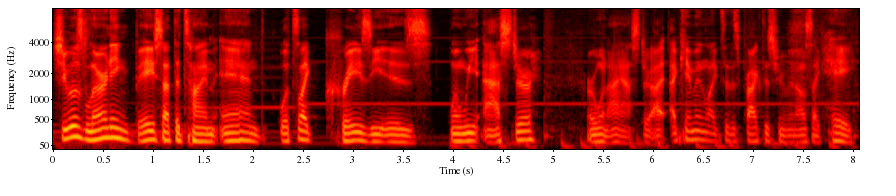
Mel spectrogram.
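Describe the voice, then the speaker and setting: Over soft background music, the band's teenage singer and guitarist from East Bay, California, talks briskly in a mid-range voice. His interview chat is laid-back and wandering, packed with fillers.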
